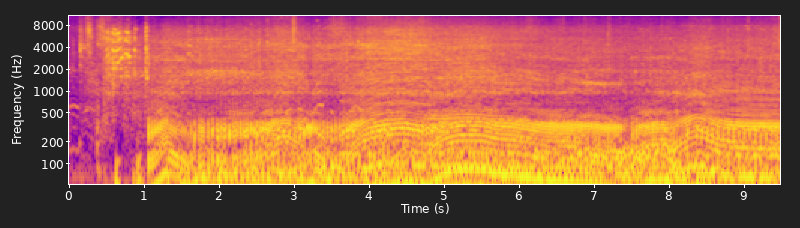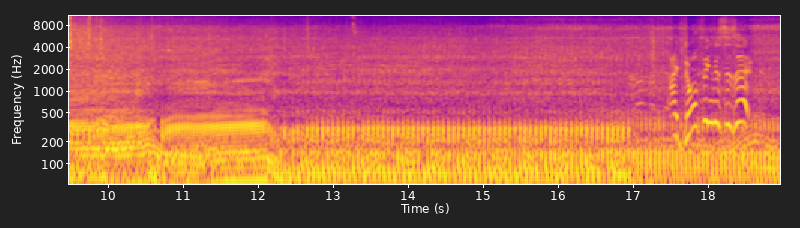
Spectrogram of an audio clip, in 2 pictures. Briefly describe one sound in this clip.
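A dirt bike engine roars loudly close by as it rides along.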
